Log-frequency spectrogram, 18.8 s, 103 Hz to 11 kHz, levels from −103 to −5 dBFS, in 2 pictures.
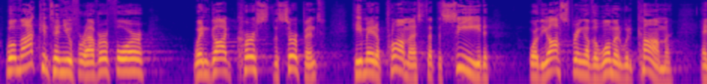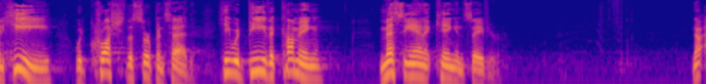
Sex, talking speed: male, 135 wpm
